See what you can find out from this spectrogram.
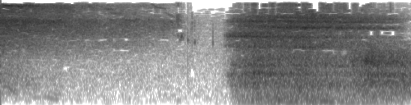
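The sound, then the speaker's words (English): A slow deep breath is taken during a guided forgiveness exercise. A long, airy inhale is followed by a brief pause, then a fuller, louder breathy exhale that continues to the end. “And take a deep breath.”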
